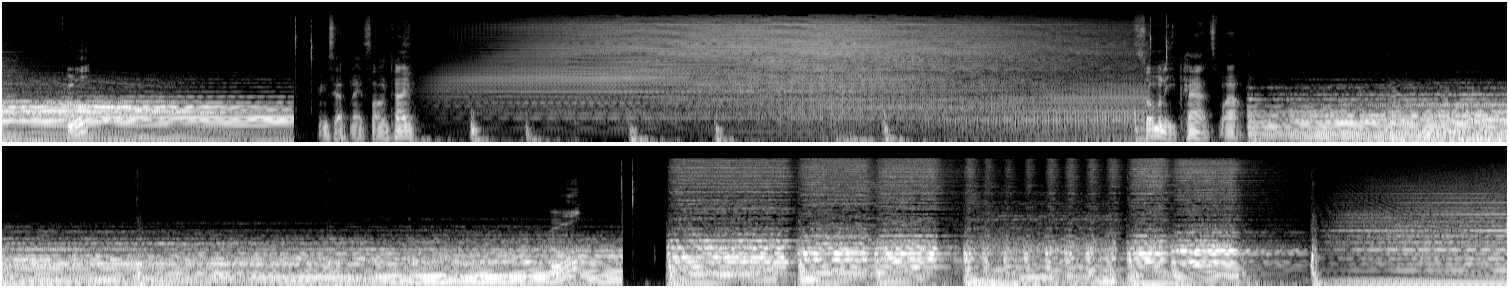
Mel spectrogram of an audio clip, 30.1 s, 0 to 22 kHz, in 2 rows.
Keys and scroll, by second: 13.8 F4, 24.6 F1, 24.6 F2, 24.6 F4, 24.8 F4, 25.0 F4, 25.5 F4, 28.1 F1, 30.0 F2.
